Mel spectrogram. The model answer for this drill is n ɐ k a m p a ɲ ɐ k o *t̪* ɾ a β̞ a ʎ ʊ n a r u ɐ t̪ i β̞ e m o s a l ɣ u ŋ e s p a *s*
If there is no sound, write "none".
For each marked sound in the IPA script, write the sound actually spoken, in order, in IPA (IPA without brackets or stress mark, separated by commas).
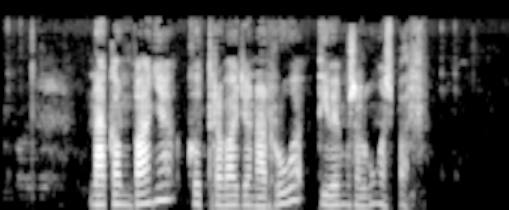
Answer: t̪, θ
